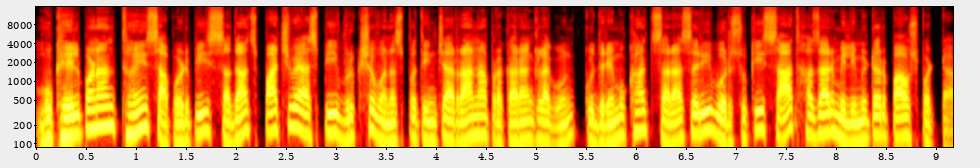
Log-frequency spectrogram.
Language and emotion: Goan Konkani, neutral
